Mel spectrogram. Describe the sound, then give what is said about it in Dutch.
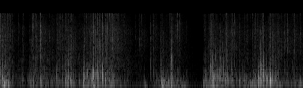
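A bag of chips being opened: loud, irregular crinkling and tearing of plastic in several bursts, with a brief pause before a final rustling stretch. No one speaks. “Dus, chips.”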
